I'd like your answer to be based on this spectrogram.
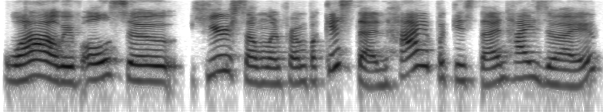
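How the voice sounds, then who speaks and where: A woman's voice: on the high side, animated, moderate pace, a bit bright, dry recording, studio quality. Upbeat young woman moderating online. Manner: upbeat, chatty, many "like" fillers. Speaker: workshop moderator. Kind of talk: live online event hosting. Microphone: video call.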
